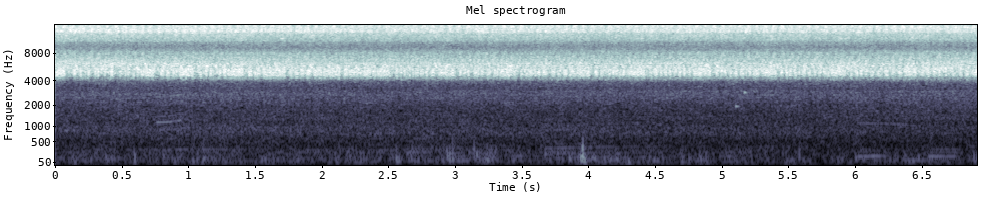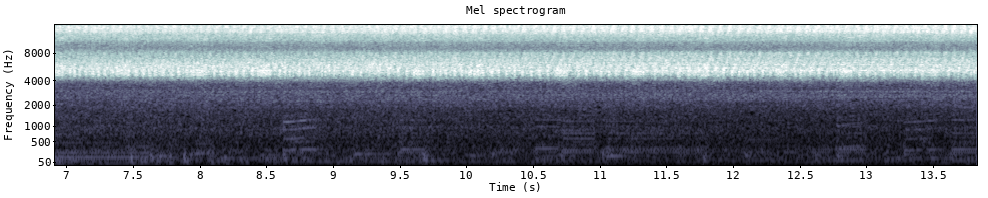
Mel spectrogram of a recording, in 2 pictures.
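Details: Large brown cicada (Graptopsaltria nigrofuscata) sizzling continuously at high pitch, unchanging across the recording, with faint low background hum and a few distant soft tonal notes.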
